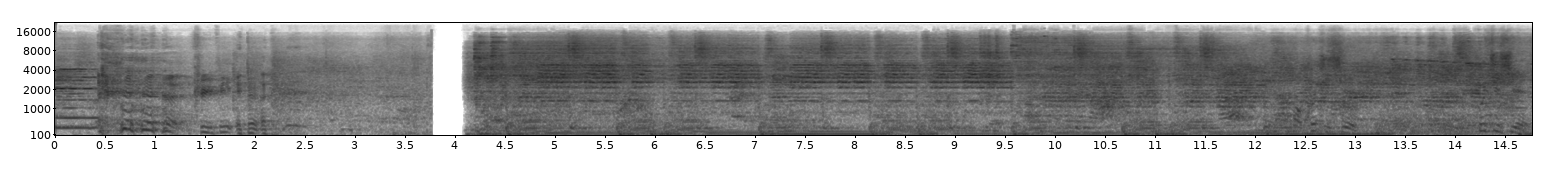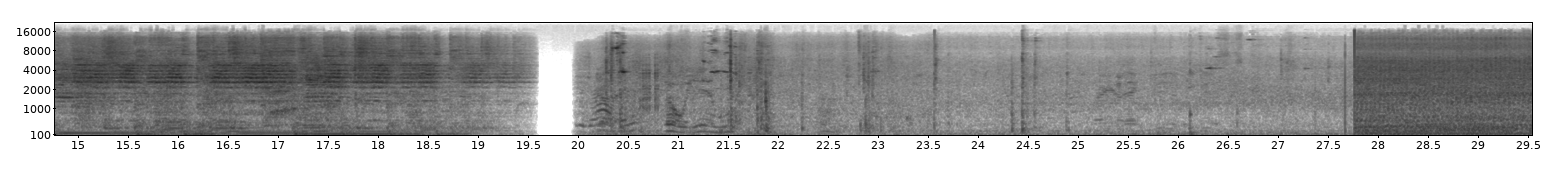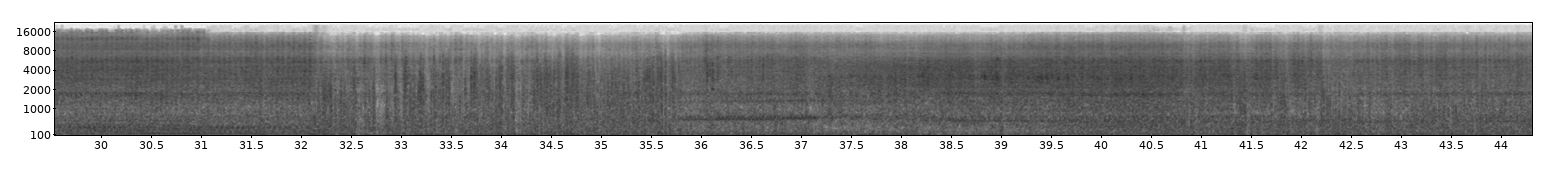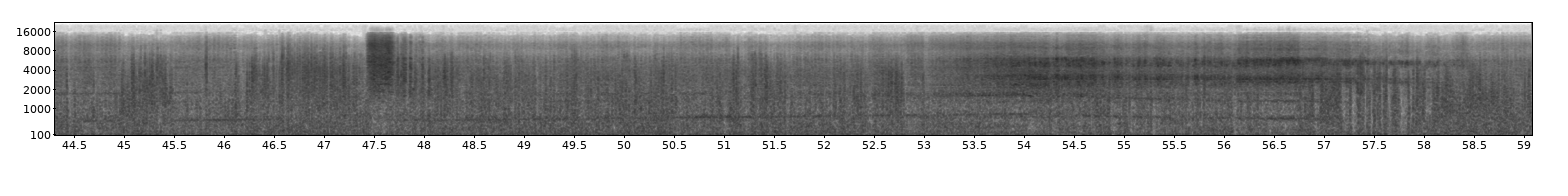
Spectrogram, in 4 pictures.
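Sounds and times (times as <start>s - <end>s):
wind rushing over microphone: 26.8s - 59.0s
go-kart engine running: 27.8s - 33.8s, 37.7s - 56.2s.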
